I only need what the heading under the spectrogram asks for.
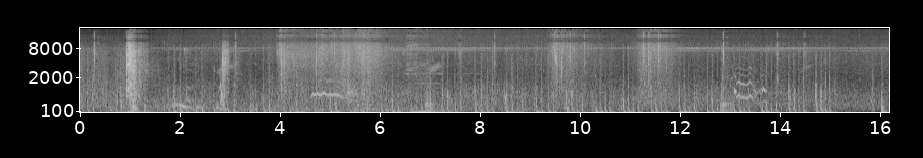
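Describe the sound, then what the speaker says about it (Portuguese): In the video game Assassin's Creed Valhalla, a horse's hooves clip-clop in a busy, uneven rhythm at close range, broken by a couple of short neighs and whinnies. "Olha o cavalo dele aí."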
